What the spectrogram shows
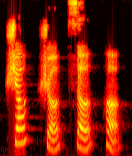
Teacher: इनका उच्चारण करते समय हवा मुंह में अत्यधिक रगड़ खाने के कारण थोड़ी ऊष्म यानी गर्म हो जाती है, इसलिए इन्हें ऊष्म व्यंजन कहते हैं।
